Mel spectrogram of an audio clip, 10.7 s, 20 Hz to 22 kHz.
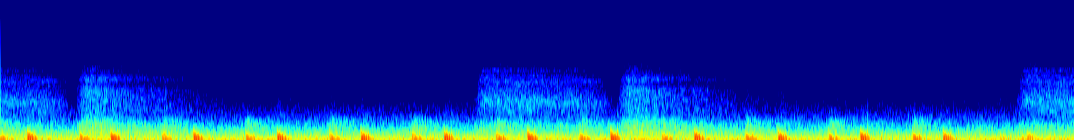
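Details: Regular paired heart sounds (lub-dub) at about 72 beats per minute on auscultation: normal heart sounds and rhythm.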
